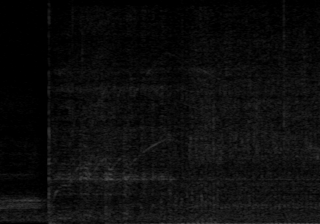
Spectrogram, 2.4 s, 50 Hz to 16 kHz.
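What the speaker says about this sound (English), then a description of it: "Your tractor's struggling to take off." A tractor engine in Farming Simulator 22 fires up and labors under a heavy load, its low rumble building and growing steadily louder and rougher toward the end.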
